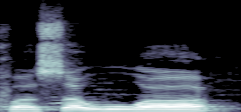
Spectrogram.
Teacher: سبح اسم ربک الاعلی الذی خلق فسوی، الذی میں کوشش کریں زیادہ تر زال کو نرم پڑھیں، اور فسوی واو پہ ہونٹ گول ہوتا ہے، یا پیش پڑھیں یا واو پڑھیں تو ہونٹ گول ہوتے ہیں، باقی کسی اور جگہ ہونٹ گول نہیں کرنے ہوتے ہیں۔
